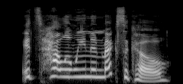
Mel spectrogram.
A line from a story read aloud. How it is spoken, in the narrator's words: another shouted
